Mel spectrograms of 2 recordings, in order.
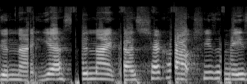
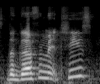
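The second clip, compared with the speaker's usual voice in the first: normal talking voice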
